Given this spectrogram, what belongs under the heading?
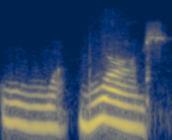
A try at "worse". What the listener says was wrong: See how beautiful that sounds?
